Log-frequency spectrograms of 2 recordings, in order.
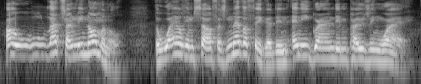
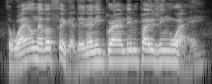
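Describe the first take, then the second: First: Higher, dismissive skeptic's voice; a scoffing imagined critic; objector's voice. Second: Said in the usual way. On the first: Acted. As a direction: brush it off as the doubter.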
